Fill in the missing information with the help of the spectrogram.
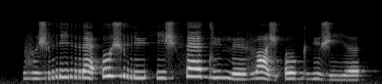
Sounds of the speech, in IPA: v ɯ˧ ʒ r i˥ r æ˥˩ ʔ o˥ ʒ r y˧ h i˧ ʒ θ æ˥ d y˥ ŋ ø˧ v ɑ˥˩ ʒ ʔ o˥ ɡʱ y˥˩ ʒ i˧ ə̯

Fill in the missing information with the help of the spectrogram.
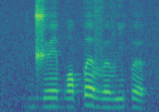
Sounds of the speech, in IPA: d͡ʒ ʏ e̯ b ɔ p ə v ɵ v ĩ p ɵ

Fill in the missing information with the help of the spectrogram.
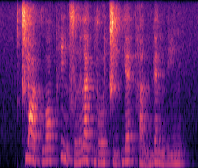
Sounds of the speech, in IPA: t͡ɕ j ɑ˥˩ ʊ̯ k w ɔ˥ pʰ i˥˩ ŋ s ɹ̩˧˥ l a˧ ɪ̯ p j o˧˥ ʊ̯ t͡ɕ ḭ˨˩ p j ɛ˥ pʰ a̰˨˩ n m ɥ ɛ˥˩ n n̪ i˥ n

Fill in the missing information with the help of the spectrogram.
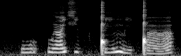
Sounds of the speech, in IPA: w ṵ˨˩˦ kʷ j ã˨˥ ç i˨˩˦ kʷ ǃ i˨˥ m i˨˩˦ ǃ ã˨˩˦

